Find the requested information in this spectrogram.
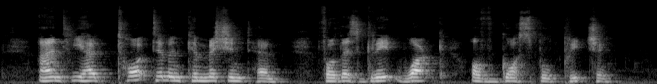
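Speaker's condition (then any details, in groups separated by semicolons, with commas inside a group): No condition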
